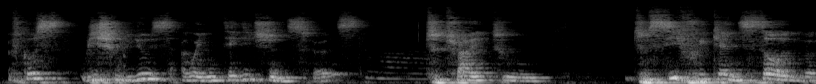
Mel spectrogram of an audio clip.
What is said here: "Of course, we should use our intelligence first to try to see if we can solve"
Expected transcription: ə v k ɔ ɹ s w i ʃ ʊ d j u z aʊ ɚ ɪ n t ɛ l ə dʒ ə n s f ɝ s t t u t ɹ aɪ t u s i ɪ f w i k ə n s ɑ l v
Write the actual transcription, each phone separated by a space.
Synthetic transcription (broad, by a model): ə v k ɔ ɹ s w i ʃ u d j u z aʊ ɚ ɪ n t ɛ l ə ʃ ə n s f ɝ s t t u t ɹ aɪ t u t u ɪ f w i k ə n s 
